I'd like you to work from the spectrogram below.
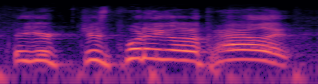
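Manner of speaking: high loud nagging yell; mock yelling. Coworker yelling from platform at driver, high loud mock yell. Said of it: "He's like".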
